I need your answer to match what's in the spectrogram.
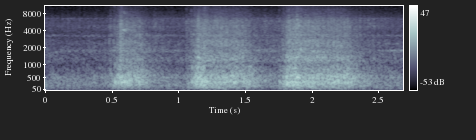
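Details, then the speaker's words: Old Honda Scoopy FI scooter after throttle body and injector service and idle adjustment, no sensor errors on MIL check: three quick throttle blips rising crisply and dropping back to a settled idle; pulls light and clean, normal running. "Tarikannya udah enteng banget. Udah mantap."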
